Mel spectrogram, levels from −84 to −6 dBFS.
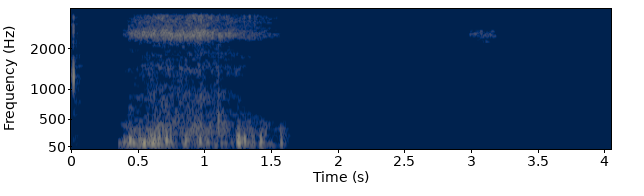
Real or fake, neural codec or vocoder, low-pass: real; none; 3.6 kHz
